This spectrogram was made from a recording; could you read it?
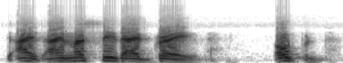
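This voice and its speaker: An actor playing a frantic, obsessed husband, stammering and insistent, in the intense style of 1940s radio drama. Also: male voice, fairly high pitch, animated, normal speed, bright, forceful tone, no room sound. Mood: desperate insistence. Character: frantic, obsessed young husband refusing to believe. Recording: dull vintage 1940s radio recording.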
